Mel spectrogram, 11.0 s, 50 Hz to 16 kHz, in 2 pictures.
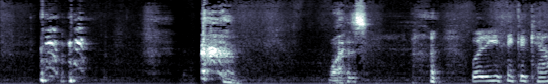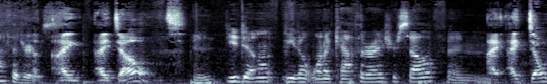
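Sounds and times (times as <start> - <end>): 
harsh coughs close to the microphone: 0.4 - 1.1, 2.0 - 2.5
throaty throat clearing: 0.4 - 1.1, 2.0 - 2.5
speech: 3.3 - 3.8, 4.7 - 10.9.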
